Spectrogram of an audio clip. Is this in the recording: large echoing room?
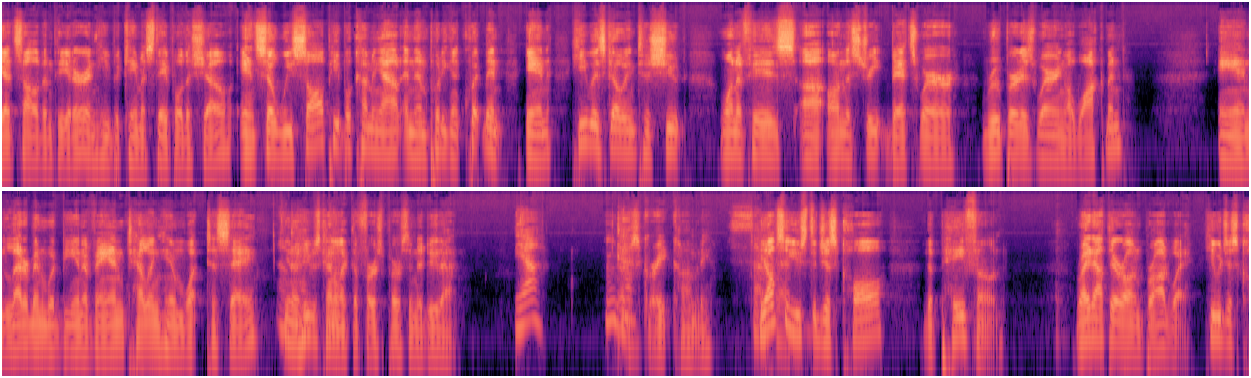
no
